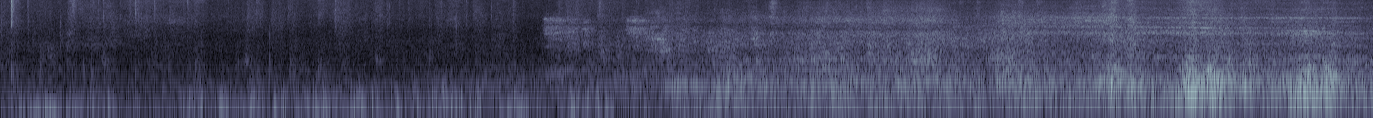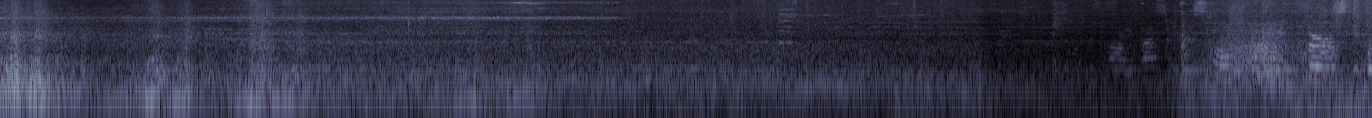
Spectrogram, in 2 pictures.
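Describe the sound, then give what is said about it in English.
An underground train rumbles into the platform at London Bridge station, its deep roar swelling and easing over about twenty seconds with a steady high-pitched whine, while indistinct voices murmur in the background. “Stand back behind the yellow line for your own safety. Also try to use full length on the platform in order to improve your access to the train.”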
